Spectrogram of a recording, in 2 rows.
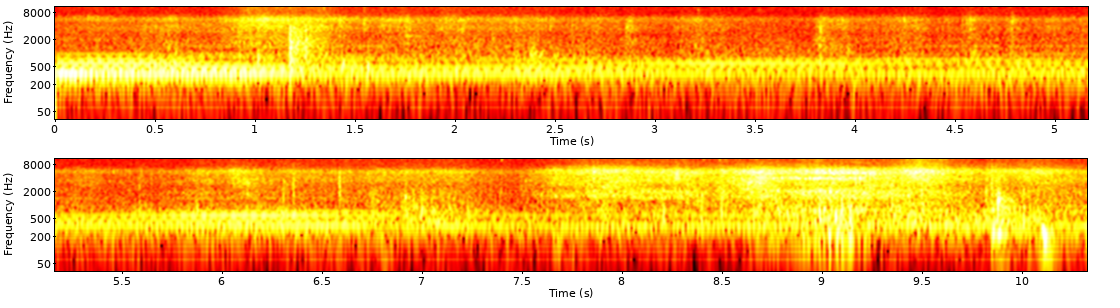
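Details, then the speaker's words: Promethean EST-P1 projector making an abnormally loud running noise when switched on: a loud airy hiss over a steady mid-pitched hum, far noisier than normal. "Promethean EST minus P1 or something like that, and making unusual loud noise when switched on, as can be heard now."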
